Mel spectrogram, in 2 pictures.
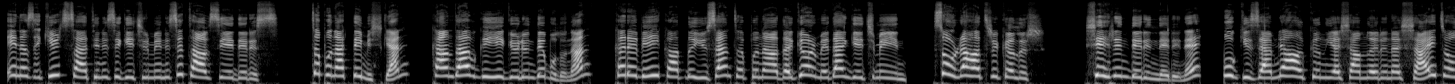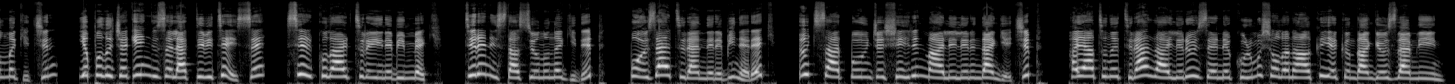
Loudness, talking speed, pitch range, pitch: -18 LUFS, 125 wpm, 310-395 Hz, 350 Hz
